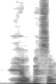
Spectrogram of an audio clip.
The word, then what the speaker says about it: Relberson: Se escreve como se lê, R-E-L-B-E-R-S-O-N, Costa. Helberson Costa.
